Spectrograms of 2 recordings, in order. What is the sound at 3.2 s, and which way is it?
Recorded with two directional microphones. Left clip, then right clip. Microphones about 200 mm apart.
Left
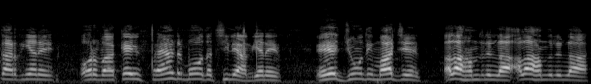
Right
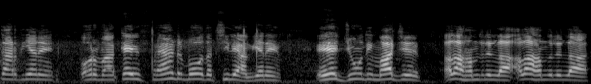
A man's voice, 55° left (ahead or behind).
